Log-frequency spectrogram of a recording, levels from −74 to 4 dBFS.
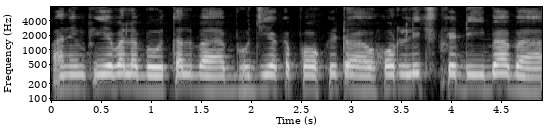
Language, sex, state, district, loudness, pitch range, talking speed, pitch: Bhojpuri, male, Bihar, Muzaffarpur, -15 LUFS, 150-155 Hz, 160 wpm, 155 Hz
